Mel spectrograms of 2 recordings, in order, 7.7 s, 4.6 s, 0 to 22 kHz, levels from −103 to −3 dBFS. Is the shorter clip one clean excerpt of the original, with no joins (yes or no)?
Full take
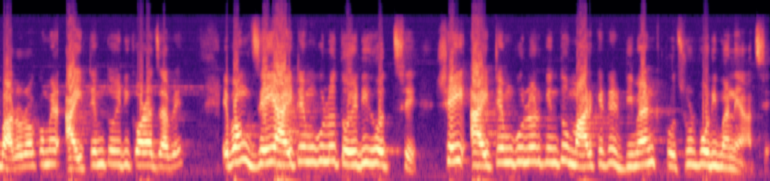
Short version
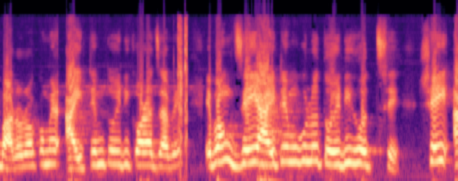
no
